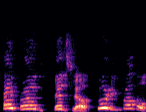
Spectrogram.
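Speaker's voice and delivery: very high-pitched cartoon sidekick voice. Retelling how a large actor voiced a small character: Barney Rubble voice.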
